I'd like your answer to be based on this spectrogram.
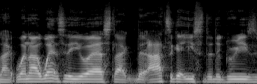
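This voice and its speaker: A man speaks very fast at a medium pitch with a British accent. The recording is very clean, with a silent background. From United Kingdom. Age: young. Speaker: YouTube reaction creator. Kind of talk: casual talk to camera.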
